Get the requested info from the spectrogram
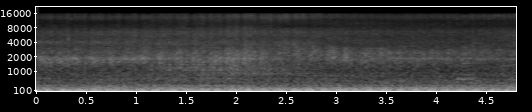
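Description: A car engine idling steadily, a loud low-pitched hum with even harmonics that stays level throughout.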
